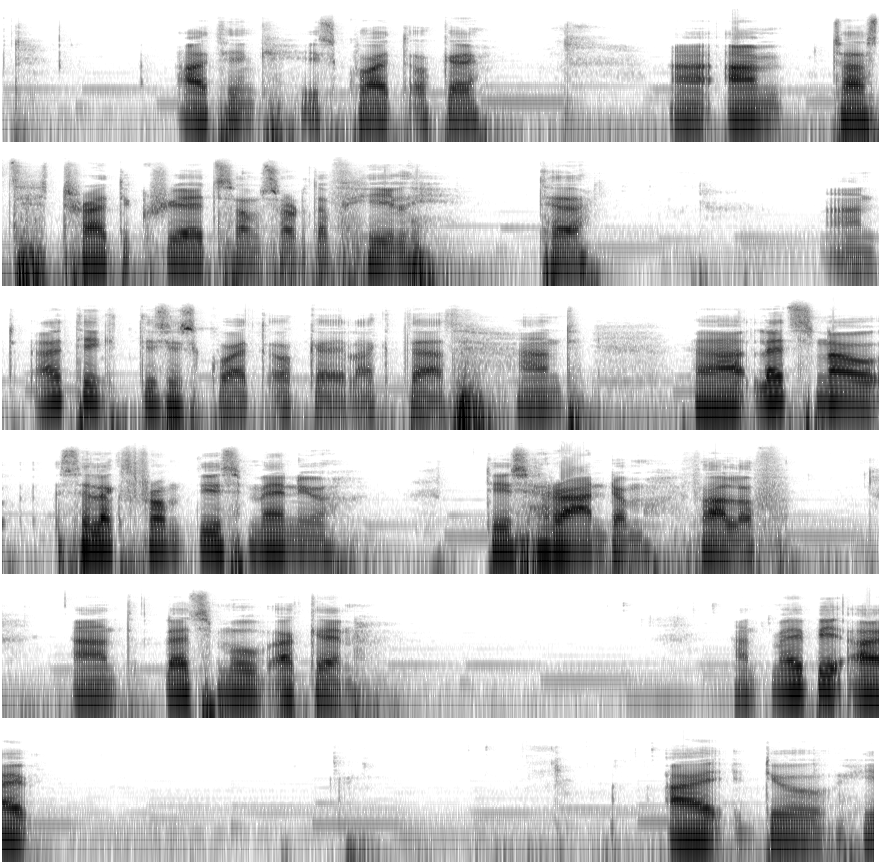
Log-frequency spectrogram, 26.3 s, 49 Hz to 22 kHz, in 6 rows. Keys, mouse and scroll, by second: 5.9-19.2 middle drag, 7.4 Tab, 9.4 Tab, 17.5 g, 20.8 a, 21.0-23.1 right drag, 21.4 g, 24.5-26.2 middle drag, 25.0 a, 25.1-26.2 right drag, 25.5 g.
